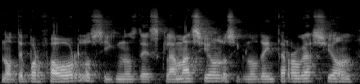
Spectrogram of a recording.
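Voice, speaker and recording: Male instructor with a bright, gravelly voice, teaching patiently and calling his students brothers. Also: mid-range voice, little pitch movement. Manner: addresses students as brothers, explains slowly with spoken examples. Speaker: course instructor. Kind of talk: recorded online lecture.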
